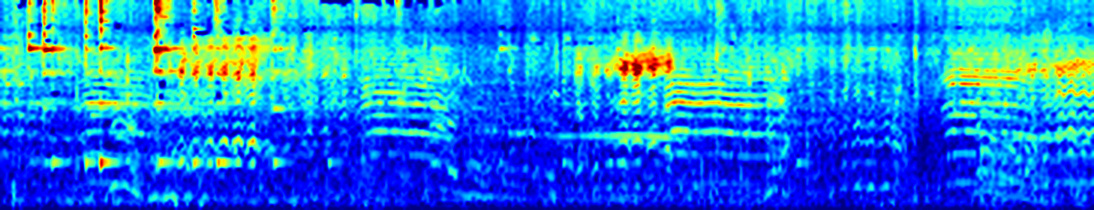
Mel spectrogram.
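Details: Young goat kids bleat over one another in wavering, quavering cries as they meet, with bells jingling behind.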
